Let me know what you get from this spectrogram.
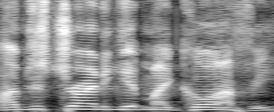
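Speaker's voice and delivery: put-on Boston accent, played for laughs. Repeating a friend's line about getting coffee; boston accent. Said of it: "That's Boston".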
